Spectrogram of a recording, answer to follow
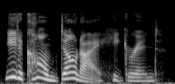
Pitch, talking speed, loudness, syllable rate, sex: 210 Hz, 240 wpm, -17 LUFS, 5.1 syllables/s, female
